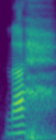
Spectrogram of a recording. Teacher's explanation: Kemudian ma ada mad tabi'i, innama di sini ada huruf ha sukun, yaitu ha yang memiliki sifat hamas, maka alirkan dulu nafasnya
